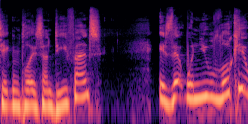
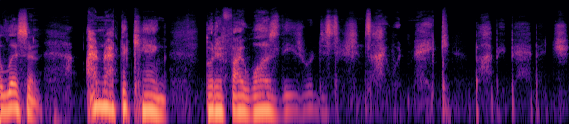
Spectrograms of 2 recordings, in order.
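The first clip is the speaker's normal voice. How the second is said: put-on whisper, lower and quieter; 5 semitones lower, 5 dB quieter than usual. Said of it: "just to whisper in his ear and go".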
